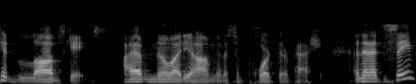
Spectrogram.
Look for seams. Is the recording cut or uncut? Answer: cut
